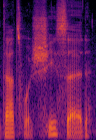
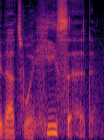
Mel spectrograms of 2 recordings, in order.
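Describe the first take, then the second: First: "she" as the strong word of the line; stress on SHE. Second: "he" made the prominent word of the line; stress on HE. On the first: Teacher quoting the usual joke before changing it, stress on "she". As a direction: lean on "she" in "That's what she said". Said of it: "And instead of". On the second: Teacher showing how some people change the joke, stress on "he". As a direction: lean on "he" in place of "she". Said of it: "they say". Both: Shown as a demonstration.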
